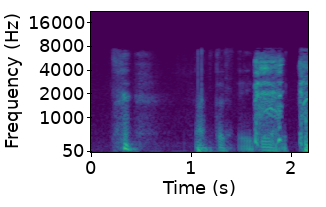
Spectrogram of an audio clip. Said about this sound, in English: Oh gosh, this cough is bad.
